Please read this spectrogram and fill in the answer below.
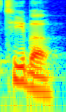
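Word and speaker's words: Thibaut: It's Tibo. You don't say the T at the end in France.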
